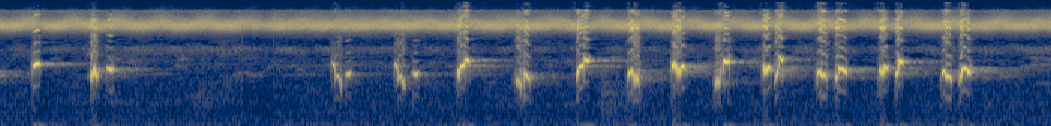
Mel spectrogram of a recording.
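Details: Sooty-headed bulbul calling companions in the morning: bright whistled notes, each a quick drop or upward flick, repeated in rapid pairs and triplets, with a steady high hiss throughout.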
